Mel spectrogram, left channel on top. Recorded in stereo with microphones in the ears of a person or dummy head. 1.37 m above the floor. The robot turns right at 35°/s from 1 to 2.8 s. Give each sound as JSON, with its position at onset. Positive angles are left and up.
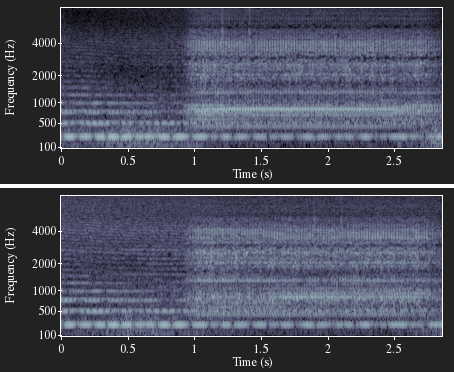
{"t": 0.0, "sound": "a drone", "side_deg": -65}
